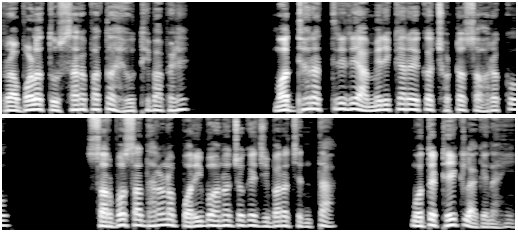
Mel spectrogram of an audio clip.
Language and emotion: Odia, fearful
